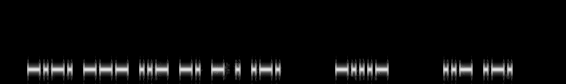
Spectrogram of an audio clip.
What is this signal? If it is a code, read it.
Morse code, heard as a keyed tone, about 30 wpm, 700 Hz. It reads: COUNTER <BT> UR
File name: UK MASTER QSOs TRAINING / 30WPM / UK MASTER QSOs 0021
